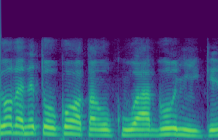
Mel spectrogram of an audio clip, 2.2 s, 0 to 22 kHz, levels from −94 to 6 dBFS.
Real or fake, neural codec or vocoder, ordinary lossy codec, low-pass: fake; codec, 16 kHz, 2 kbps, FreqCodec, larger model; AAC, 32 kbps; 7.2 kHz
